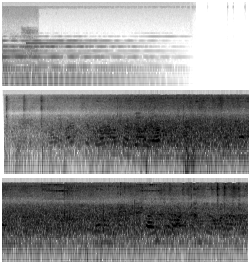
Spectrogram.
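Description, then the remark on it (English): A busy morning street crowd in the heart of Florence, Italy fills the scene with a steady, dense murmur of many voices and footsteps, after a brief musical tone fades out into a moment of silence. “You're hearing the morning crowds in the heart of Florence, Italy, the capital of Tuscany and an international icon for art, culture, history, economy, and industry.”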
